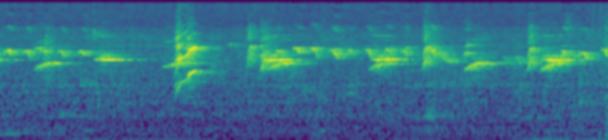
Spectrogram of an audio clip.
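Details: Bright orange female canary calling: clear high whistled notes broken by sharp upward-sweeping chirps, roughly one burst every second and a half, against a faint steady background hum.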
